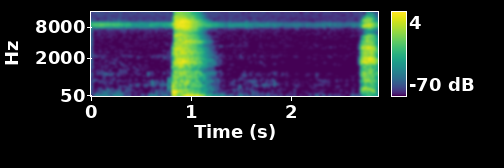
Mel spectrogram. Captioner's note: chuckles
